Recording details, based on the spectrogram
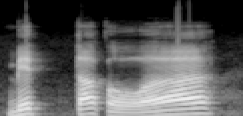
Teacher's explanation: قاف پر قلقلہ، آپ تشدید کا خاص خیال رکھیں اس میں۔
